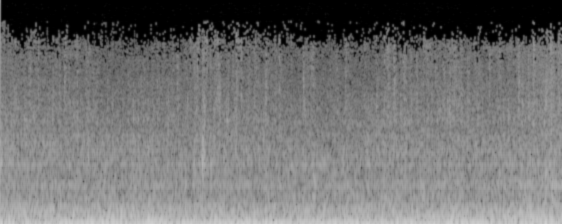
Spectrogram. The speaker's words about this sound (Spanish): Los cuatro viajan en coche por una carretera rodeada de un paisaje desértico.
